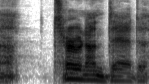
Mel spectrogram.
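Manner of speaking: speaking in a whisper. In character, turning to an ally mid-fight and telling her: whispering. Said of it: "I whisper to her".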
